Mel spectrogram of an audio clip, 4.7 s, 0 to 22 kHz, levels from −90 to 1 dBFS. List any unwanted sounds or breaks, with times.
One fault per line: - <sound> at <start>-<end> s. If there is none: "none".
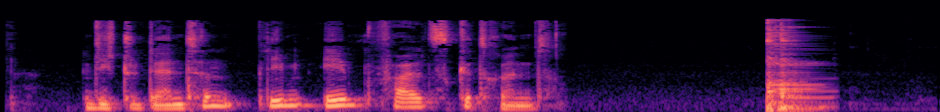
- thud at 3.8-4.2 s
